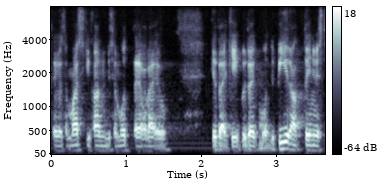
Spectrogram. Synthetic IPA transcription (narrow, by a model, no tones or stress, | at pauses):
eɡ̥ɑsemɑsʲkikɑnd̪misemɤt̪ːˑejo̞lejṵ | ke̞d̪ɑ̰ɡ̥iekujd̪ɑɡimo̰ːd̪̥ʲipiːɾɑt̪ːˑɑinimest̪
